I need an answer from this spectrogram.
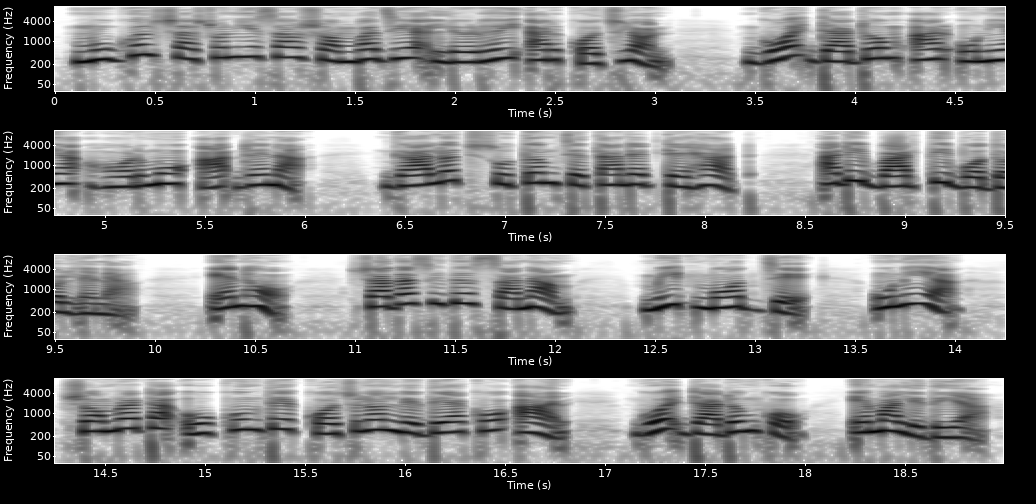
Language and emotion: Santali, neutral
